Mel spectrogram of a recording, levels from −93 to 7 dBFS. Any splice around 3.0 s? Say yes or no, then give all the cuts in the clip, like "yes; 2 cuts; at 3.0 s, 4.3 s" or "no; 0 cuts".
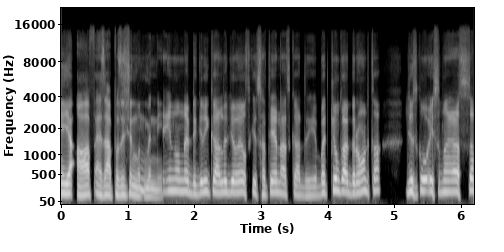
no; 1 cut; at 1.5 s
